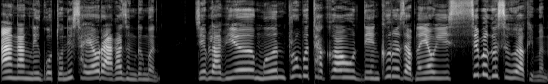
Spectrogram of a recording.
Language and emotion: Bodo, angry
